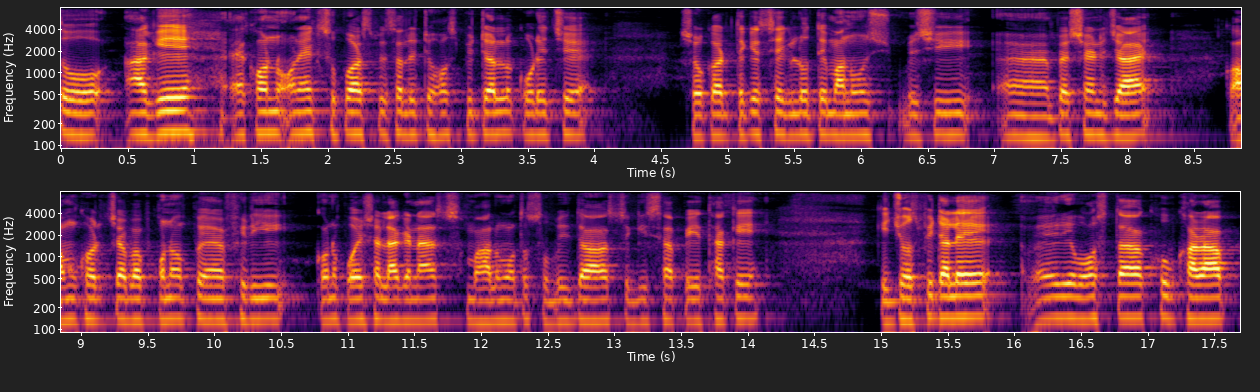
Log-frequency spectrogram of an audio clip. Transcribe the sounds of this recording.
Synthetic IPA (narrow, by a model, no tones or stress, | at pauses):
t̪oaɡeɛ̰kʰonɔ̰neksupaɾspeʃaliʈiɦɔspiʈalkoɾet͡ɕʰe | ʃɔɾkaɾt̪ʰekeseɡlot̪emanuʃbeʃi | peʃeɳʈd͡ʑae | kɔ̰mɡʰʱoɾt͡ɕabakonofiɾikonopɔeʃalaɡenabʱalomɔt̪oʃubid̪ʱasiɡit̪ʃapeet̪ʰake | kit͡ɕʰuɦɔspiʈaleeɾiɔbost̪ʰakʰub̚kʰaɾap̚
